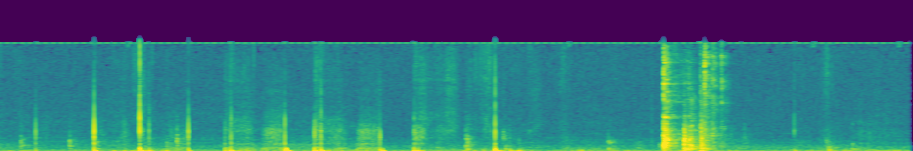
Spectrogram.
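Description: Light clicks and knocks of a stainless steel rolling pin and other tools being handled on a silicone work mat, with a brief louder rush of noise about seven seconds in.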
